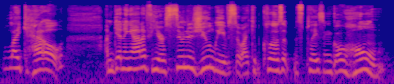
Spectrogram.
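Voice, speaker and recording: A woman's voice: a little high, brisk, darkish tone, lightly acted. A woman playing a nervous but stubborn young woman in a thriller game, with a hesitant, defensive, naturalistic delivery. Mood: defiant, edgy. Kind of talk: naturalistic dramatic game acting.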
